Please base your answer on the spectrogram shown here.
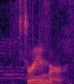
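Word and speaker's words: Strimer: So, it's like even though it's spelled S T R I M E R, it's actually pronounced streamer.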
